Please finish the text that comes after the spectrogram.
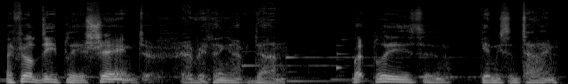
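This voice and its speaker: A man playing a proud, embittered desert mercenary leader in a video game, with dramatic, halting, emotional delivery. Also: low voice, faint music behind. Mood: weary, contrite.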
